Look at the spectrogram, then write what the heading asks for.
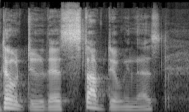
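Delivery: put-on nervous, pleading man's voice. Retelling how the Baron reacted to losing money, imitating the Baron nervously sweating. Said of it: "the Baron just sweat like".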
